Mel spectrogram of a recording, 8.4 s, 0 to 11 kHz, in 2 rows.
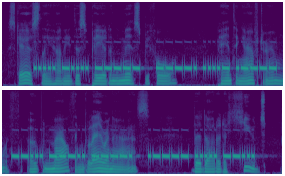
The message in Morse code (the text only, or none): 560 941 789 157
